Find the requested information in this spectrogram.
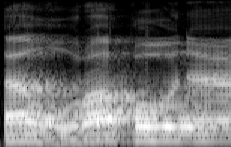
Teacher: അഗ്റഖ്ന തടിപ്പിച്ച് ഇവയെ ഉച്ചരിക്കണം. ഖാഫിൻ്റെ സുക്കൂൻ ഖൽഖല സുഗ്റ നൽകി ശബ്ദം ഹറക്കത്ത് പോലെ ചലിപ്പിക്കണം.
